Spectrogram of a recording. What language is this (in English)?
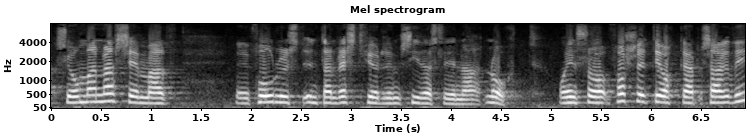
Icelandic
